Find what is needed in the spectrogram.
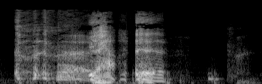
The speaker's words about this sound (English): You mock me coughing now. Yeah, I can't do. Even cough without being mocked.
